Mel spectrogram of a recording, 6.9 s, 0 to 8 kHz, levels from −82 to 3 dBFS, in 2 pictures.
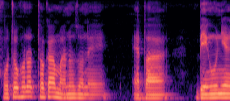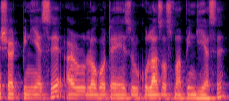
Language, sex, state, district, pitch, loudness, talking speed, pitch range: Assamese, male, Assam, Sonitpur, 105 Hz, -19 LUFS, 140 wpm, 100-115 Hz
